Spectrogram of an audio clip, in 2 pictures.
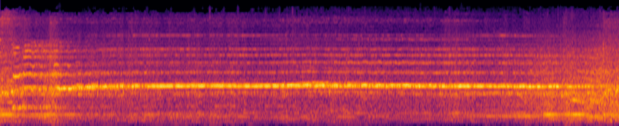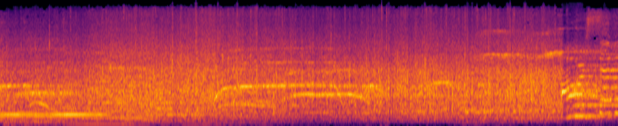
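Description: A young female singer holds one long high note into a microphone over a backing track for about eight seconds. Then the song ends and the audience applauds, with voices mixed in.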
